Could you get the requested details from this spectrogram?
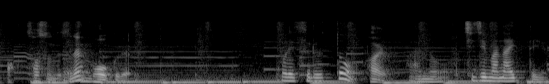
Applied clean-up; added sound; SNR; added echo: none; none; none; none.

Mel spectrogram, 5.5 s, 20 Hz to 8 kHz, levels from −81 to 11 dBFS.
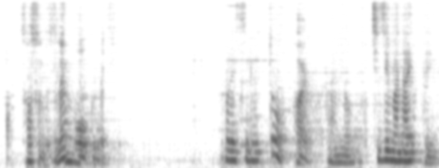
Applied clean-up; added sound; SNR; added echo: neural separator model SepFormer DNS4.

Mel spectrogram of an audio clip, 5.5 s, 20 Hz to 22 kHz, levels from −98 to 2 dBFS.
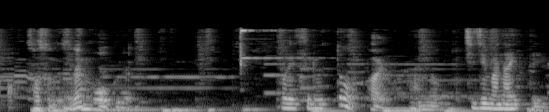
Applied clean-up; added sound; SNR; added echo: classical method WPE with log-MMSE.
